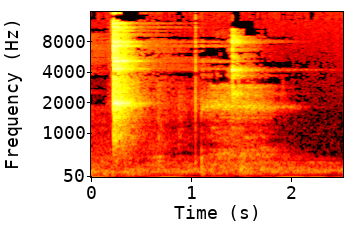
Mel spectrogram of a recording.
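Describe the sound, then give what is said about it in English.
Two bright glass clinks from a toast, a sharp ringing strike followed about a second later by a softer second chime, both clear over a low background hum. “we raise a glass.”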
